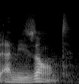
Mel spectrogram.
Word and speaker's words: amusant: happens with amusant and amusante. This means that the masculine version is pronounced amusant with a silent T, and the feminine version is pronounced amusante with the T pronounced clearly.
